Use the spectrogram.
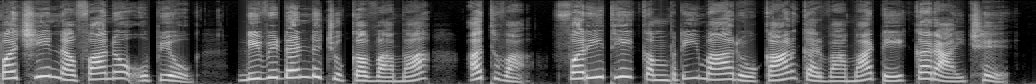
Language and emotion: Gujarati, neutral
